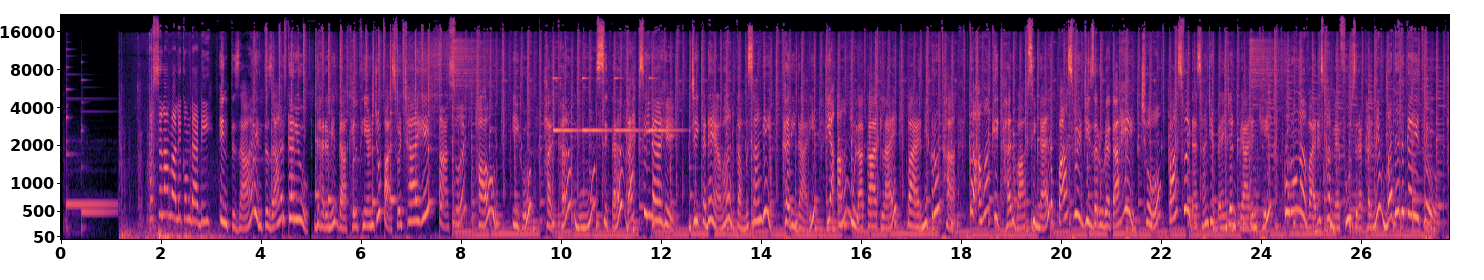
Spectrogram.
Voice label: Juice Seller Sindhi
